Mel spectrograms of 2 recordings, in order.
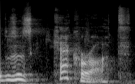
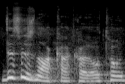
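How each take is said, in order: First: "Kakarot" clipped, English style, no final -o; mock the dub with a flat "Kakarot"; English dub name. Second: "Kakaroto" said in full with the final -to, the Japanese way; Japanese name. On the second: Retold or imitated. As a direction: stress the proper "Kakaroto", all four syllables.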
